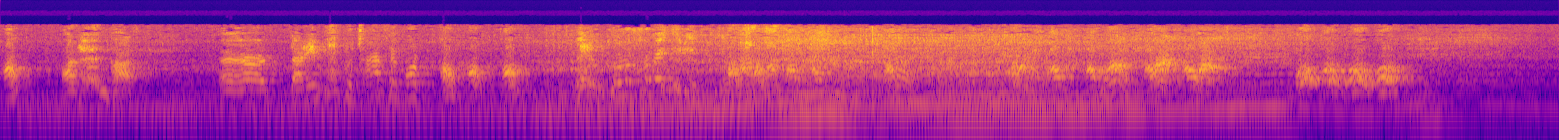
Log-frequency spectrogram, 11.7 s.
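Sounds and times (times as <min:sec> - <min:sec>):
dogs barking: 0:00.0 - 0:01.1, 0:03.2 - 0:04.1, 0:05.4 - 0:10.8
speech: 0:00.5 - 0:09.2.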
